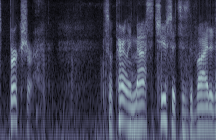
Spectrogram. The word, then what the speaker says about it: Berkshire: an old English spelling with a new American pronunciation. It's actually Cheshire. And this area we're in, it's not Berkshire, it's Berkshire.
